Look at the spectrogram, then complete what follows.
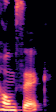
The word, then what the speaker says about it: homesick: You'll notice that for hometown and homesick, home is the loud part, okay? I say home louder than town and home louder than sick.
